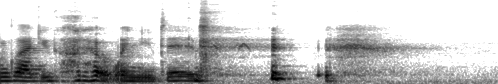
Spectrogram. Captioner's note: laughing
